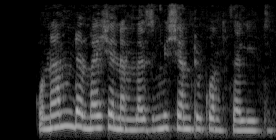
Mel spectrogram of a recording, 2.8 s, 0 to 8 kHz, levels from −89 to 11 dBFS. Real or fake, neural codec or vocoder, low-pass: fake; codec, 16 kHz, 16 kbps, FunCodec, trained on Chinese and English, 50 frames a second; 7.2 kHz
